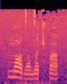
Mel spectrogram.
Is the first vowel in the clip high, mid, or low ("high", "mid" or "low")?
mid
